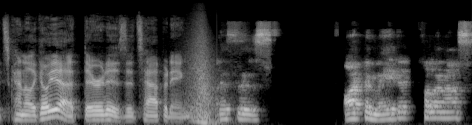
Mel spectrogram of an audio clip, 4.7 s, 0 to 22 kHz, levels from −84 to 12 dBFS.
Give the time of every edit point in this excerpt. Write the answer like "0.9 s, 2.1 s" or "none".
2.0 s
